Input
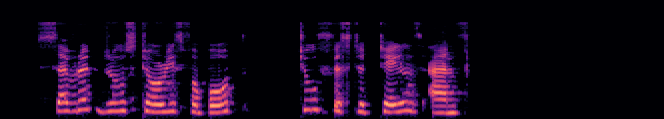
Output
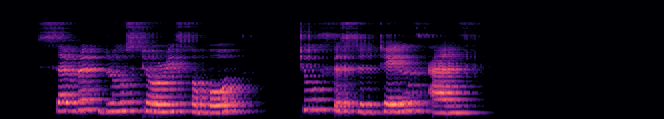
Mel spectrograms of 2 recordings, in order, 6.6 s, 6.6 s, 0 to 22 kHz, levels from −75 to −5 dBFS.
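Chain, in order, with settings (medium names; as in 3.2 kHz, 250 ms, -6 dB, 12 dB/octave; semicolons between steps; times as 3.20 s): doubling 48 ms -5.5 dB; feedback delay 84 ms, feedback 32%, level -3 dB; trim -5.5 dB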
